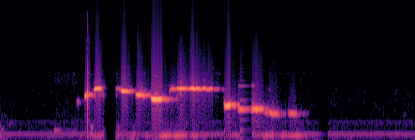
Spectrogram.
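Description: A person whistling a short tune: a string of held notes that steps downward in pitch for a few seconds, over a faint steady low hum.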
